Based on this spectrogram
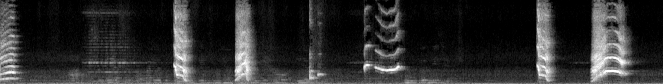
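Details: Alexandrine parakeet making scattered short harsh squawks and a brief whistled note, spread over ten seconds. Faint low murmurs can be heard between the calls.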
